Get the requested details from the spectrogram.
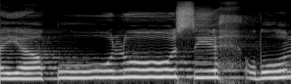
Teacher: Huruf ra dibaca tafkhim karena berharokat dhammah tanwin, maka ro-nya ini dibaca dengan tebal.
